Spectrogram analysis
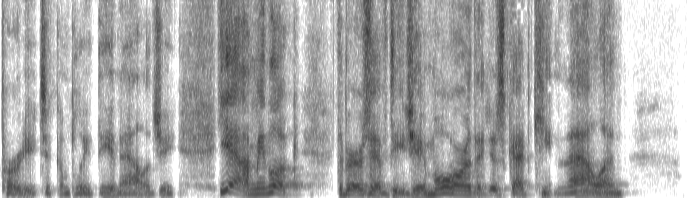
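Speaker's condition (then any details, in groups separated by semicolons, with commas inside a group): Vocal cord surgery recovery; voice still sounds bad to new listeners, best in two weeks, talking painless, not yet back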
